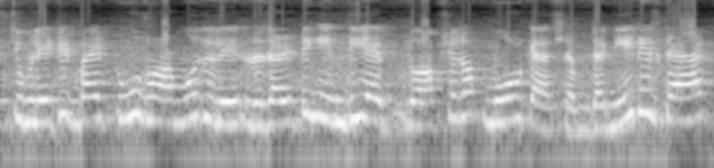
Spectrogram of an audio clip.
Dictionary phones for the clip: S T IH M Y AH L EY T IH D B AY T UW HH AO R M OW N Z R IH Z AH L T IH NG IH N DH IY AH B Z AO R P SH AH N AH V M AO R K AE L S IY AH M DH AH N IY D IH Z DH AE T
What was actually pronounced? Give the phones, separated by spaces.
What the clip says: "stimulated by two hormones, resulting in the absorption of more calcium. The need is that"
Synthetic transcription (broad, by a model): S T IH M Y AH L EY T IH D B AY T UW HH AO R M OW Z R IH Z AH L T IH NG IH N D IY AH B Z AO P SH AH N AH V M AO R K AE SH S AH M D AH N IY D IH Z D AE T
